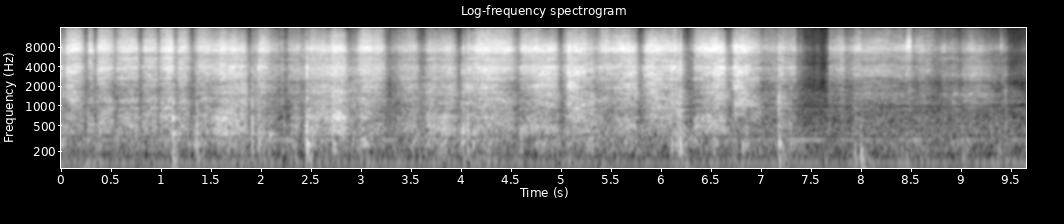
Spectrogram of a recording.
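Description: Fingertips rub and scratch the top of a life-size white polystyrene foam mannequin head. The result is a steady run of bright, hissy, squeaky scraping strokes at an uneven rhythm, with a short quiet gap near the end before softer rubbing resumes.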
